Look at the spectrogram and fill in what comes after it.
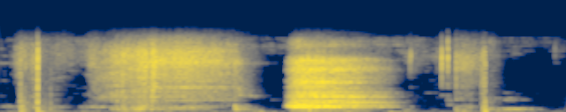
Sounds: Sigh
